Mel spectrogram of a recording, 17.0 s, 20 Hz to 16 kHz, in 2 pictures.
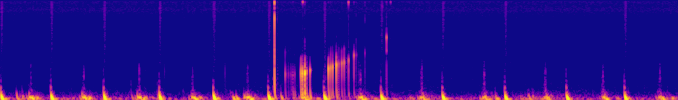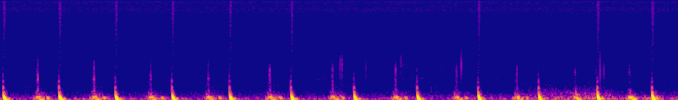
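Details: Person's heartbeat recorded in real time: steady, low, paired thumps at roughly 80–85 beats per minute with a brief rustle near the start; regular rhythm, normal heartbeat.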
